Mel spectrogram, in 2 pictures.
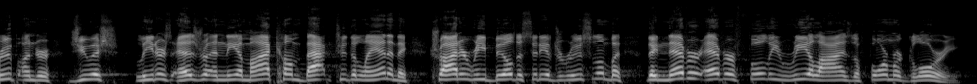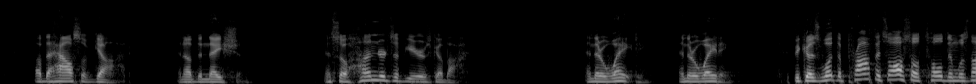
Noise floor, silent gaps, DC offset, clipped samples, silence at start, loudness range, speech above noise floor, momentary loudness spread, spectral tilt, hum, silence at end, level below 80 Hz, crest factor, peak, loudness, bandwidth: -82 dBFS; none; under 0.1%; under 0.1%; 0 s; 15 LU; 56 dB; 16 LU; -4.5 dB/octave; none; 0 s; -68 dBFS; 24 dB; -2 dBFS; -26 LUFS; 16 kHz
